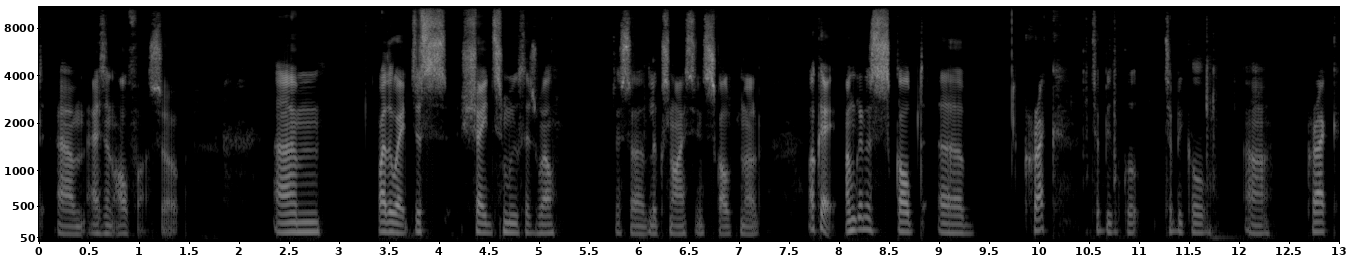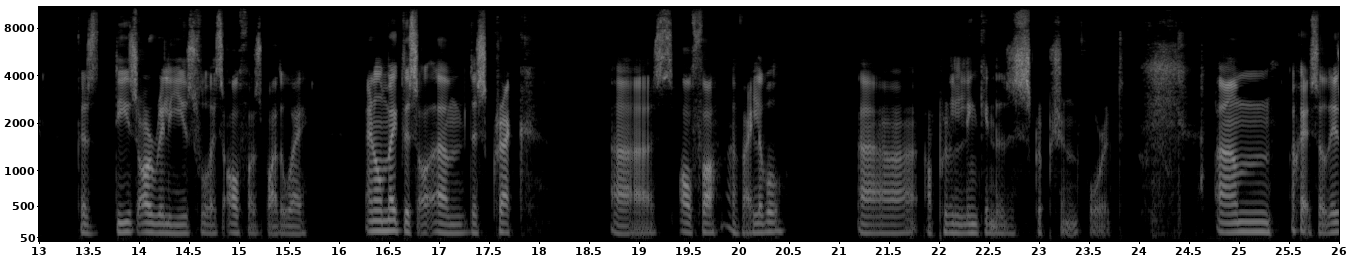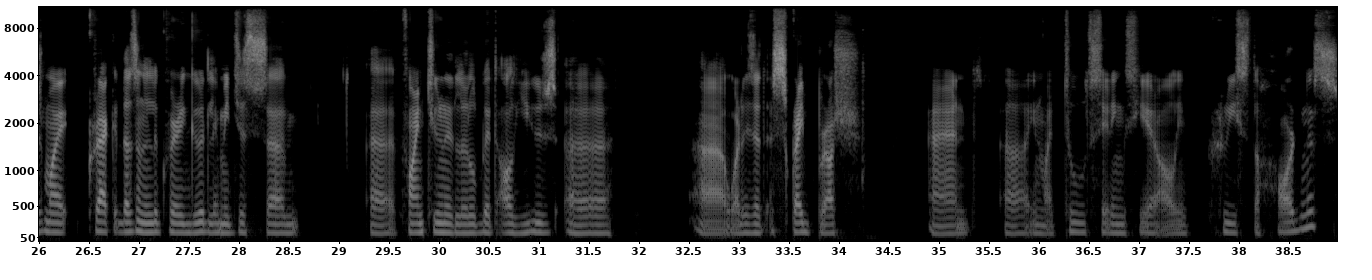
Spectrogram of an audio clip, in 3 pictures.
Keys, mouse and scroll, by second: 1.5 Tab, 1.8-5.2 right drag, 5.9 Tab, 7.9 middle click, 9.9 click, 10.5 shift+middle click, 11.6 3, 12.0 f, 13.4-23.3 drag, 23.8 middle click, 24.4 shift+middle click, 34.0 shift+middle click, 38.1 click.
